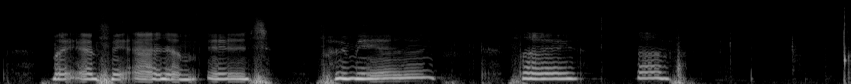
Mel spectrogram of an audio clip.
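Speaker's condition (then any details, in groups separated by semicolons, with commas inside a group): ALS; cannot eat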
